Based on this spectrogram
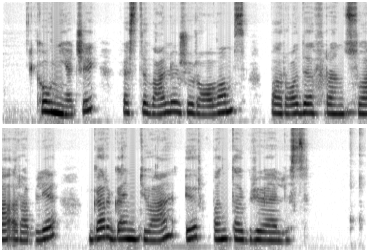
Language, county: Lithuanian, Kaunas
